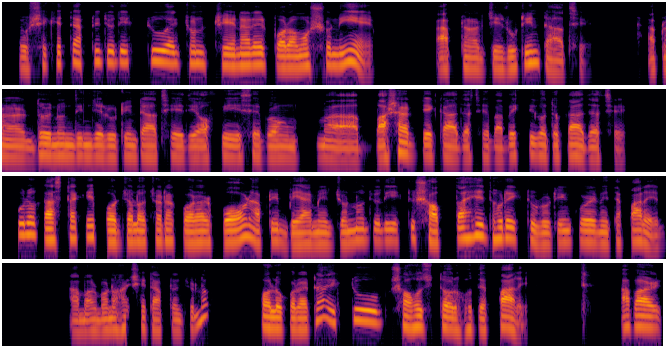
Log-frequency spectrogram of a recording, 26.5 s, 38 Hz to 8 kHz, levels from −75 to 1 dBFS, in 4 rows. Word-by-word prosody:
তো -, -, -8 dB
সেক্ষেত্রে 155 Hz, +4 st, -4 dB
আপনি 180 Hz, -, -9 dB
যদি 165 Hz, +1 st, 0 dB
একটু 185 Hz, -, -7 dB, 0.2 s
একজন 160 Hz, +1 st, -3 dB, 0.2 s
ট্রেনারের 140 Hz, +1 st, +3 dB
পরামর্শ 125 Hz, +2 st, +3 dB, 0.2 s
নিয়ে 165 Hz, +2 st, +3 dB, 0.8 s
আপনার 115 Hz, -1 st, -4 dB
যে 115 Hz, -, -2 dB
রুটিনটা 155 Hz, +1 st, -1 dB
আছে, -, -, -12 dB, 0.7 s
আপনার 105 Hz, -2 st, -2 dB, 0.2 s
দৈনন্দিন 115 Hz, -1 st, 0 dB
যে 110 Hz, -, +2 dB
রুটিনটা 110 Hz, +1 st, -3 dB
আছে 110 Hz, -, -7 dB
যে, 100 Hz, -, -2 dB
অফিস 105 Hz, -3 st, -4 dB, 0.2 s
এবং 100 Hz, +1 st, -2 dB, 0.4 s
মা 100 Hz, -1 st, -1 dB, 0.4 s
বাসার 130 Hz, -3 st, +5 dB
যে 110 Hz, -, +4 dB
কাজ 100 Hz, -3 st, +3 dB
আছে 105 Hz, +2 st, -13 dB
বা, 95 Hz, -, 0 dB
ব্যক্তিগত 115 Hz, 0 st, -3 dB, 0.2 s
কাজ 110 Hz, -4 st, +3 dB
আছে। 85 Hz, -, -10 dB, 0.6 s
পুরো 190 Hz, 0 st, +3 dB
কাজটাকে 145 Hz, +3 st, +3 dB, 0.2 s
পর্যালোচনা 120 Hz, +1 st, +2 dB
করার 115 Hz, 0 st, +4 dB
পর, 120 Hz, +3 st, +6 dB, 0.2 s
আপনি 125 Hz, -, -6 dB, 0.2 s
ব্যায়ামের 105 Hz, 0 st, +1 dB
জন্য 115 Hz, +2 st, -1 dB, 0.2 s
যদি 125 Hz, 0 st, -2 dB
একটু 135 Hz, -, -10 dB
সপ্তাহে 145 Hz, +9 st, +4 dB
ধরে 150 Hz, +2 st, +2 dB
একটু 135 Hz, -, -6 dB
রুটিন 105 Hz, +3 st, -1 dB
করে 120 Hz, -1 st, +3 dB
নিতে 110 Hz, +1 st, -4 dB
পারেন, 115 Hz, -8 st, +2 dB, 0.8 s
আমার 100 Hz, +1 st, -2 dB
মনে 110 Hz, +1 st, 0 dB
হয় 125 Hz, 0 st, -6 dB
সেটা 120 Hz, -2 st, -6 dB
আপনার 105 Hz, 0 st, -8 dB
জন্য -, -, -4 dB, 0.6 s
ফলো 125 Hz, -2 st, +5 dB
করাটা 115 Hz, -, +1 dB
একটু 205 Hz, +4 st, -2 dB, 0.4 s
সহজতর 130 Hz, -2 st, +2 dB
হতে 115 Hz, -1 st, -3 dB, 0.2 s
পারে। -, -, +6 dB, 1.0 s
আবার 135 Hz, -1 st, +6 dB
120 Hz, 135 wpm, -24 LUFS, 110-135 Hz, 1.0 s, পর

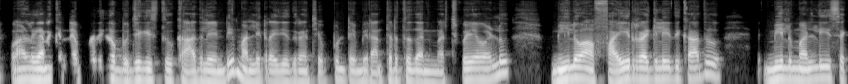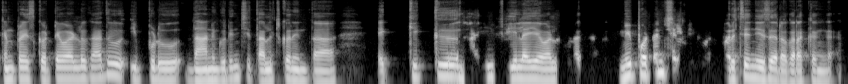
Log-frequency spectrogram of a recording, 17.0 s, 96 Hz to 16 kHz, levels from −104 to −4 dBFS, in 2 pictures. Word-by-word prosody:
వాళ్ళు 125 Hz, +1 st, +3 dB
గనక 125 Hz, +1 st, +5 dB
నెమ్మదిగా 115 Hz, +3 st, -3 dB
బుజ్జగిస్తూ 115 Hz, 0 st, 0 dB
కాదులెండి 105 Hz, -, +2 dB
మళ్ళీ 110 Hz, -2 st, +2 dB
ట్రై 105 Hz, -1 st, +1 dB
చేద్దురు, 110 Hz, 0 st, -1 dB
అని 105 Hz, -, -11 dB
చెప్పుంటే 110 Hz, +3 st, -4 dB
మీరంతటితో 110 Hz, +3 st, -2 dB
దాన్ని 105 Hz, -2 st, +1 dB
మర్చిపోయేవాళ్ళు. 125 Hz, -, +1 dB, 0.5 s
మీలో 130 Hz, +5 st, +7 dB
ఆ -, -, +5 dB
ఫైర్ 115 Hz, +5 st, +4 dB
రగిలేది 130 Hz, +1 st, +1 dB
కాదు. 140 Hz, +7 st, 0 dB, 0.6 s
మీలు 130 Hz, 0 st, +4 dB
మళ్ళీ 130 Hz, +4 st, +2 dB, 0.2 s
సెకండ్ 125 Hz, +1 st, -2 dB
ప్రైజ్ 130 Hz, -2 st, 0 dB
కొట్టేవాళ్ళు 130 Hz, +2 st, 0 dB
కాదు. 145 Hz, +5 st, -2 dB, 0.2 s
ఇప్పుడు 125 Hz, 0 st, -3 dB, 0.3 s
దాని 115 Hz, +1 st, +3 dB
గురించి 130 Hz, +3 st, -6 dB
తలుచుకొని 115 Hz, +2 st, -1 dB
ఇంత 115 Hz, 0 st, -6 dB, 0.7 s
ఎ -, -, -10 dB, 0.3 s
కిక్ 145 Hz, +2 st, -6 dB, 0.3 s
హై -, -, -11 dB, 0.2 s
ఫీల్ 135 Hz, 0 st, +1 dB
అయ్యేవాళ్ళు 125 Hz, -2 st, +1 dB
కాదు. -, -, -10 dB, 0.4 s
మీ 160 Hz, -, +5 dB
పొటెన్షియల్ 195 Hz, -, +1 dB
మీకు -, -, -28 dB, 0.2 s
పరిచయం 150 Hz, -2 st, 0 dB
చేశారు 120 Hz, -3 st, +2 dB
ఒక 105 Hz, -, +2 dB
రకంగా. 105 Hz, 0 st, -6 dB
125 Hz, 150 wpm, -21 LUFS, 110-130 Hz, 0.7 s, మీలో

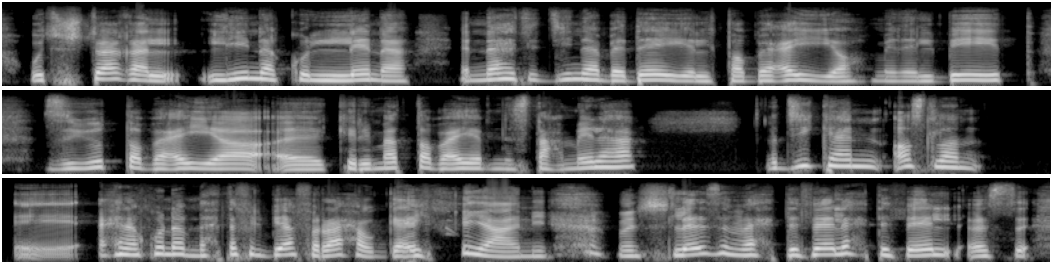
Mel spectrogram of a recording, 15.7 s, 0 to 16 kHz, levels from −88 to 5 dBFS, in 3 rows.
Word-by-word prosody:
وتشتغل 200 Hz, -1 st, +1 dB
لينا 225 Hz, +5 st, +2 dB
كُلّنا 190 Hz, -3 st, +1 dB, 0.3 s
إنها 220 Hz, +5 st, +2 dB
تدّينا 210 Hz, +1 st, -1 dB
بدايل 180 Hz, -2 st, +1 dB
طبيعية 170 Hz, -1 st, -1 dB
من 165 Hz, -1 st, -7 dB
البيت، 190 Hz, +4 st, 0 dB, 0.3 s
زيوت 185 Hz, +7 st, -3 dB
طبيعية، 175 Hz, -2 st, +3 dB
آآ 155 Hz, +2 st, 0 dB
كريمات 185 Hz, +3 st, -1 dB
طبيعية 185 Hz, -3 st, +2 dB
بنستعملها، 180 Hz, +7 st, -1 dB, 0.7 s
دي 195 Hz, +8 st, -1 dB
كان 260 Hz, -2 st, +1 dB
أصلًا 230 Hz, -5 st, +1 dB, 0.4 s
آآ -, -, -4 dB
إحنا 245 Hz, -2 st, +2 dB
كنّا 260 Hz, +2 st, +1 dB
بنحتفل 250 Hz, +3 st, -3 dB
بيها 240 Hz, +3 st, +2 dB
في 250 Hz, -, -7 dB
الرايحة 215 Hz, +3 st, +2 dB
والجاية 190 Hz, +3 st, +1 dB, 0.2 s
يعني 190 Hz, -8 st, +2 dB, 0.4 s
مش 200 Hz, +2 st, 0 dB
لازم 250 Hz, +2 st, +2 dB
احتفال 230 Hz, +3 st, +2 dB
احتفال، 225 Hz, -2 st, 0 dB
بس 195 Hz, +1 st, -1 dB
195 Hz, 120 wpm, -17 LUFS, 180-230 Hz, 0.7 s, طبيعية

